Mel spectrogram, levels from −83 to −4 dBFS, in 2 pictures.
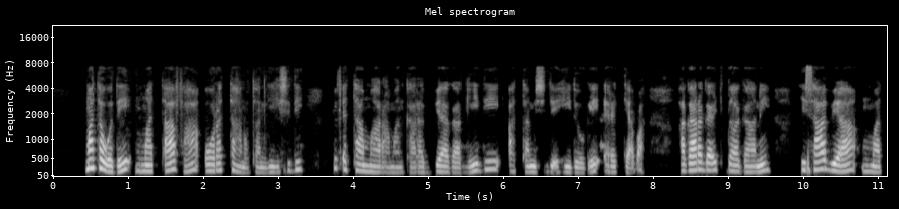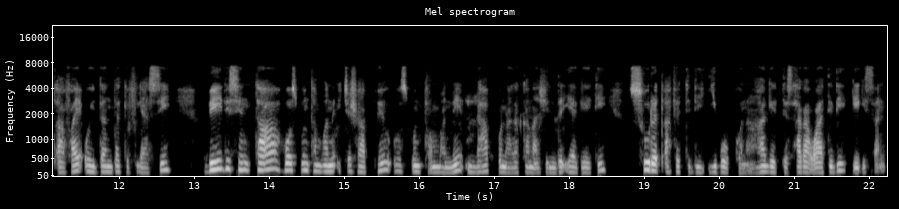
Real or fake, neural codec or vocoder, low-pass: fake; vocoder, 44.1 kHz, 128 mel bands, Pupu-Vocoder; 7.2 kHz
